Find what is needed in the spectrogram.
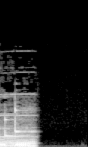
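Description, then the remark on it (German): A short, bright electronic chime of two quick tones, like a phone message notification, rings out clearly and then cuts off abruptly into silence. “diesem letzten Ding, ne, bei diesem didim, didim, didim, das klingt so, als wenn du irgendwie Nachrichten auf Handy, aufploppen.”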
